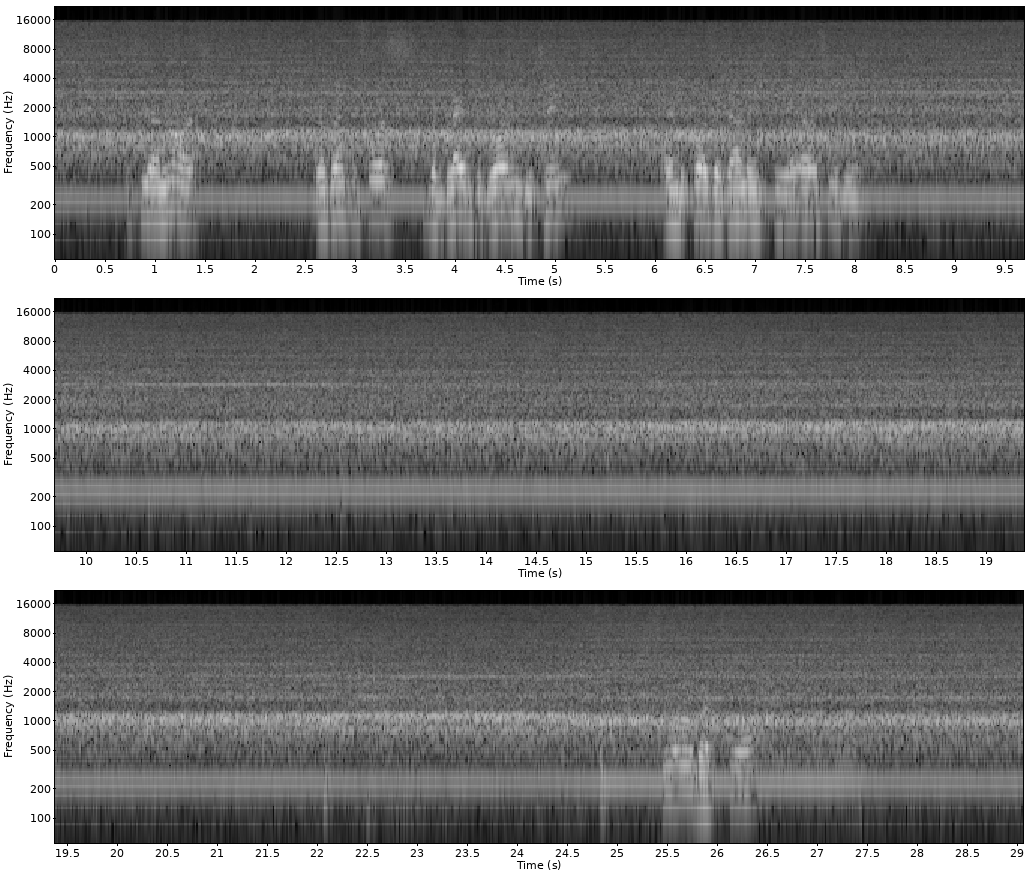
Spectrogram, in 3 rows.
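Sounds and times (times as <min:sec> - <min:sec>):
hot-air blower humming: 0:00.0 - 0:29.0.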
